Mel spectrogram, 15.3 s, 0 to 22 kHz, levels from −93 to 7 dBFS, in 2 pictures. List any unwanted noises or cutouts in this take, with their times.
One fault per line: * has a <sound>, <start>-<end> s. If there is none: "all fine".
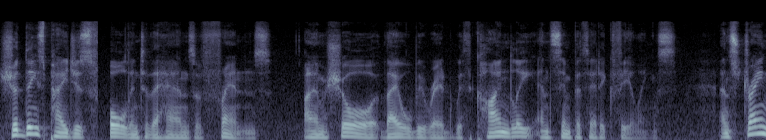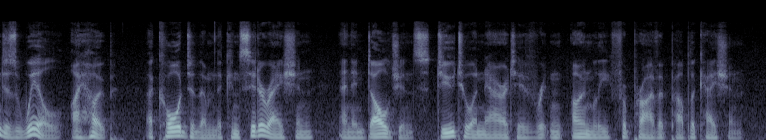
* has a dropout, 1.0-1.1 s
